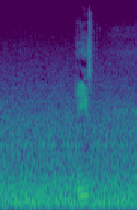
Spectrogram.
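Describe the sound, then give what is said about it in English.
Steady road rumble of a car driving in traffic, with a brief high squeal or chirp cutting through about halfway before the droning noise carries on. “We have some traffic.”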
